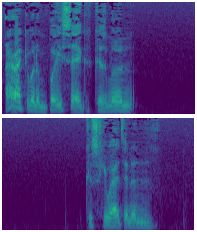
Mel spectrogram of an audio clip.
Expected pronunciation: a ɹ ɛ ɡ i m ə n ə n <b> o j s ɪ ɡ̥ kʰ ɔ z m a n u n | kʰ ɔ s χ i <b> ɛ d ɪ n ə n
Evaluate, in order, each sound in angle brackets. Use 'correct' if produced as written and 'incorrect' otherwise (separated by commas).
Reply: correct, incorrect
